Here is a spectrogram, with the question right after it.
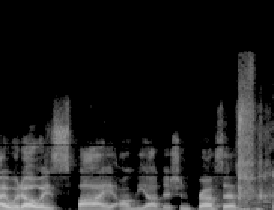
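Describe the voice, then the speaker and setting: This man's delivery is moderately paced, and his pitch varies in an ordinary way. It is an ordinary speaking voice. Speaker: podcast co-host. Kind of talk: casual banter between co-hosts. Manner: easygoing, laughs often.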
